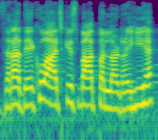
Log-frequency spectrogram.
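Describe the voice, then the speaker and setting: A woman's voice: medium pitch, fairly even intonation, normal speed, pushed and bright, close to an everyday voice. A woman voicing a scolding, nosy middle-aged mother-in-law in a cartoon, with nagging outbursts. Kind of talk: Hindi cartoon voice acting.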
